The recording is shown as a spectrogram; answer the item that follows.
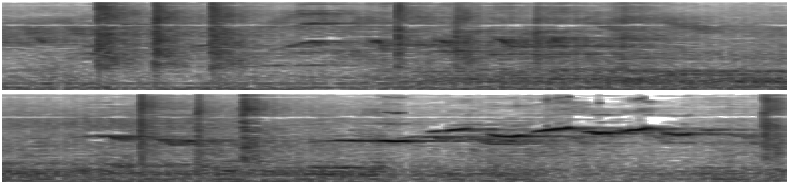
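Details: An Indonesian murai batu, or white-rumped shama, is quiet at first amid repeated clicks and knocks, then bursts into a quick series of high, bright twittering whistles near the end.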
